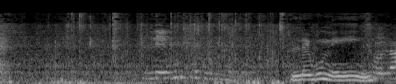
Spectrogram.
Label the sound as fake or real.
fake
